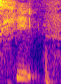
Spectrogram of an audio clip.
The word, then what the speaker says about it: ひ: that you can remember H I means he never hi go ahead and do that but if you're if a lot of people think that they're fine with it and then when they're doing their flashcards they wind up memorizing this as high it's not high it's heat so you may want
